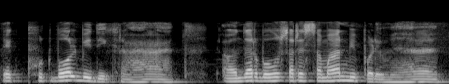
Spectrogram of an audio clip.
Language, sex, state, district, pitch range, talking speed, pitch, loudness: Hindi, male, Jharkhand, Garhwa, 120-170 Hz, 185 wpm, 140 Hz, -18 LUFS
